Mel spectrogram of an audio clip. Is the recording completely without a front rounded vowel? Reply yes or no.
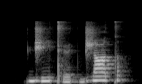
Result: no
